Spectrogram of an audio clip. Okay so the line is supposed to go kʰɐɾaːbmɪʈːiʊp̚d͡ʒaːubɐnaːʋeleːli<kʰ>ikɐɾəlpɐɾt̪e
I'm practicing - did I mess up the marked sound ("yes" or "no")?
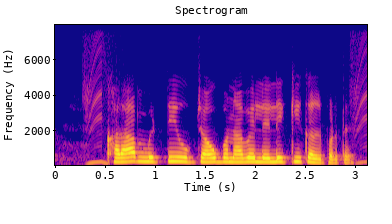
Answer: yes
